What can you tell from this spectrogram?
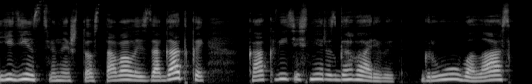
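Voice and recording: Reading aloud in a natural voice, the speaker shows ordinary pitch variation, and the background is quiet.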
